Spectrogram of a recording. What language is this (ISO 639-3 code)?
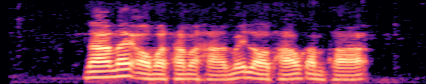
tha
